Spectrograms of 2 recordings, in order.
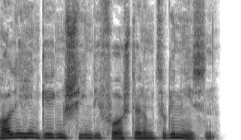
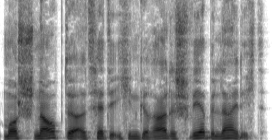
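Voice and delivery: ordinary delivery

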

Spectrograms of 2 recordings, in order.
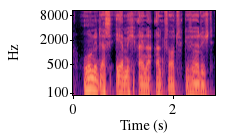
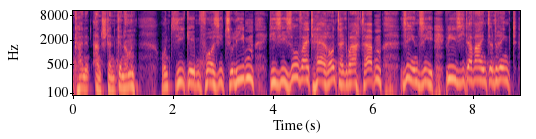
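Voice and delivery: higher, furious accusation, fast at first; grim forester; 10 semitones higher than usual. A narrator's reading. Forester furiously accuses the suitor of deceiving his daughter. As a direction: rail at the liar with scorn. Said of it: "fuhr der Forstmeister grimmig wieder an".

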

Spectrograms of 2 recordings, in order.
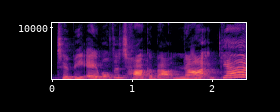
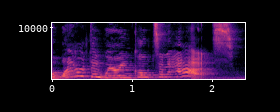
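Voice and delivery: put-on child asking; 11 semitones higher than usual. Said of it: "he asked".

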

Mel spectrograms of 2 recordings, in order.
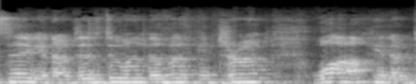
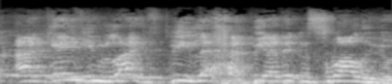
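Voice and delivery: gloating mother; 5 semitones higher than usual. Retold or imitated. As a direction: deliver the cruel punchline as a triumphant mom. Gloating mother before hanging up.

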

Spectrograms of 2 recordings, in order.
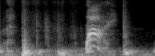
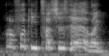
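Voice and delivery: shocked disbelief. Real, not acted. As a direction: pitch jumps way up in disbelief. Reacting in disbelief to weird cooking.

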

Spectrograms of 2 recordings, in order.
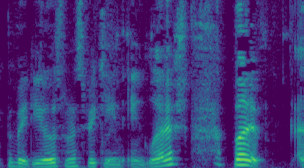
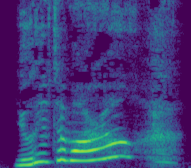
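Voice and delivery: high, loud, drawn-out disbelief; shocked; 13 semitones higher, 8 dB louder than usual. Retold or imitated. Idol learning the fan leaves tomorrow, mock shocked. Idol's shocked reaction after a gasp.

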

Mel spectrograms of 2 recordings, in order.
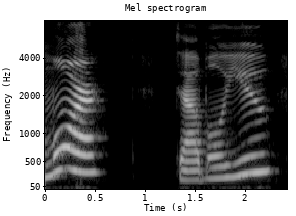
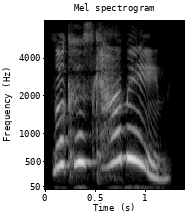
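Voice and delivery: high, loud eager call; excited; 10 semitones higher, 5 dB louder than usual. A narrator's reading. Reader to preschoolers, excited. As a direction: announce them with delight.

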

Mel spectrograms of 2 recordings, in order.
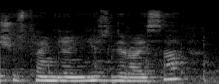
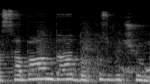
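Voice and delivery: ordinary talk, nothing marked

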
